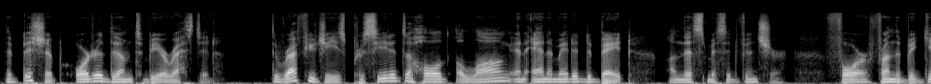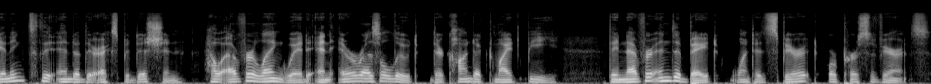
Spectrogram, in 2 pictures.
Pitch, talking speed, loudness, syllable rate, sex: 115 Hz, 150 wpm, -18 LUFS, 5.3 syllables/s, male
